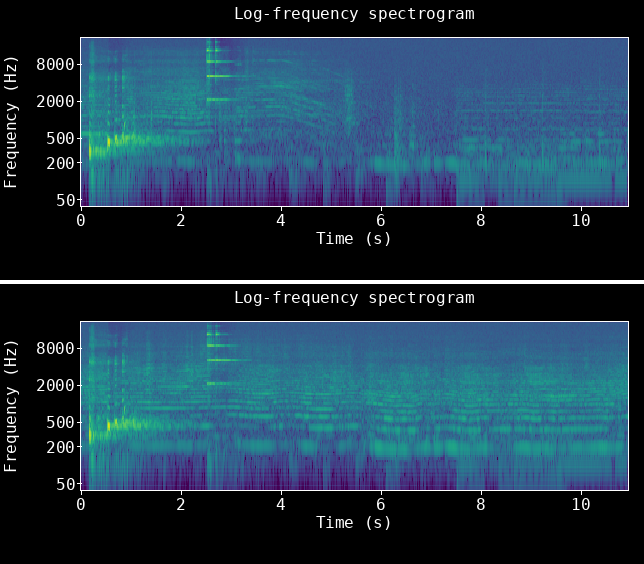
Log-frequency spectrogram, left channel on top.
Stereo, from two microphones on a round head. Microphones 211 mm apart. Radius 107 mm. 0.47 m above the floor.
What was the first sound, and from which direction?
A giggle, 5° right (ahead or behind).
